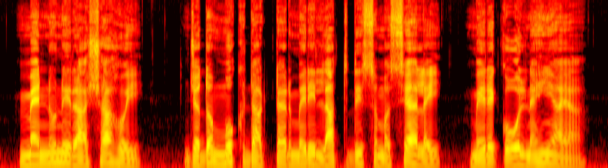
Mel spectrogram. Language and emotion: Punjabi, sad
